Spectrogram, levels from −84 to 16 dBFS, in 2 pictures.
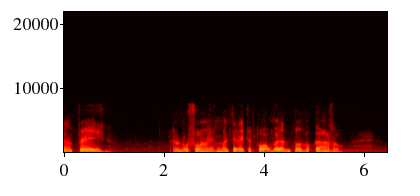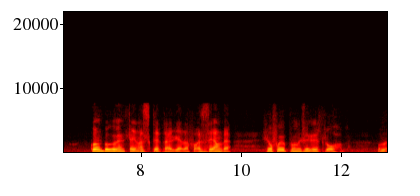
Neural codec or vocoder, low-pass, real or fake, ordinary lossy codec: codec, 16 kHz, 0.8 kbps, ZipCodec; none; fake; none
